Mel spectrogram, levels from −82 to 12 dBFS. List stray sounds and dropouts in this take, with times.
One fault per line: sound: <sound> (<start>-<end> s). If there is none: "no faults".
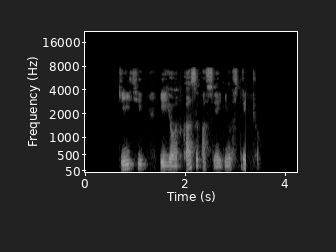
sound: dropout (3.2-3.3 s)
